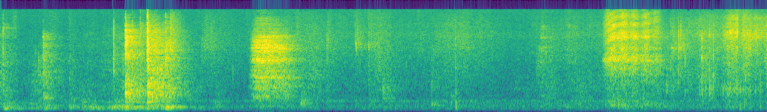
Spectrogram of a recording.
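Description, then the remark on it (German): Household handling noises: shuffling, a creak and a few soft knocks, with a short scraping burst and another rustle later, consistent with a kitchen door being pushed shut. No one speaks. “kurz die Küchentür zu machen?”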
